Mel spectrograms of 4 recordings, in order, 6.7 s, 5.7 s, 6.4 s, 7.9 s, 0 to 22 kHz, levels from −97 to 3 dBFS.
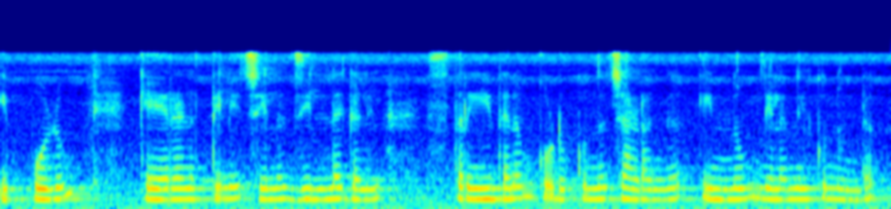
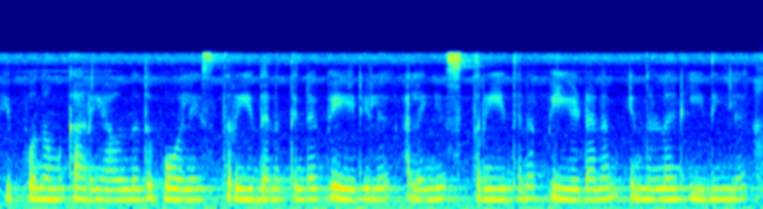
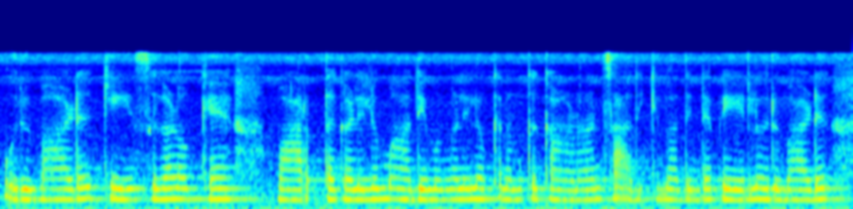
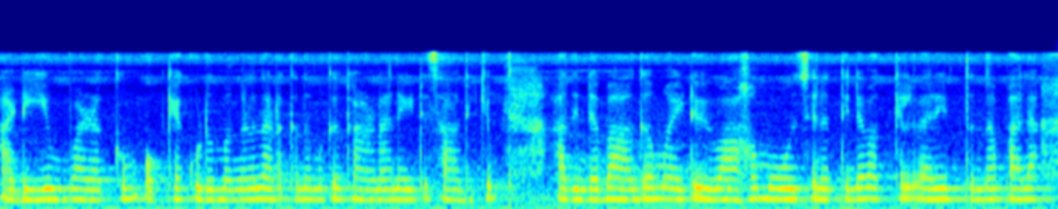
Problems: low volume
